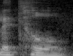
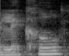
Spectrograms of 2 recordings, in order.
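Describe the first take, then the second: First: The middle consonant sounds like a t. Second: The middle consonant sounds like a k. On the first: "I don't do ta" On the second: "I kind of make a ka little"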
